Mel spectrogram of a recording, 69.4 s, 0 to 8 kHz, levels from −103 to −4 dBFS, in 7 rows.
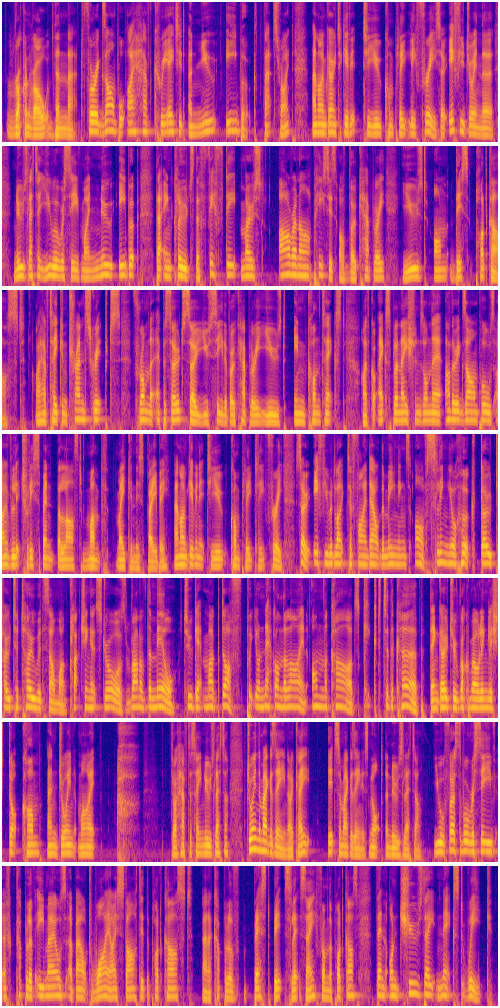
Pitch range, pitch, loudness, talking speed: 115-150 Hz, 135 Hz, -21 LUFS, 165 wpm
